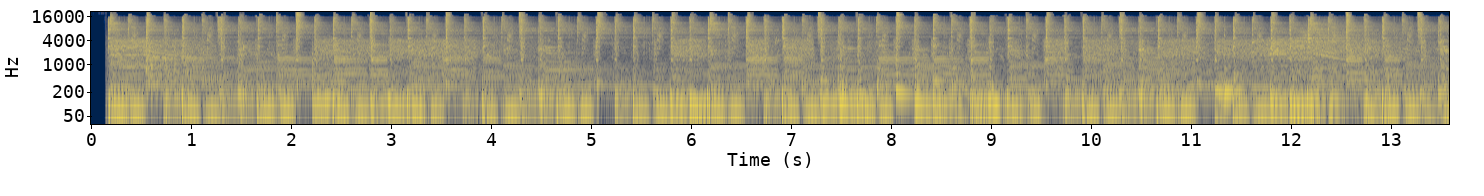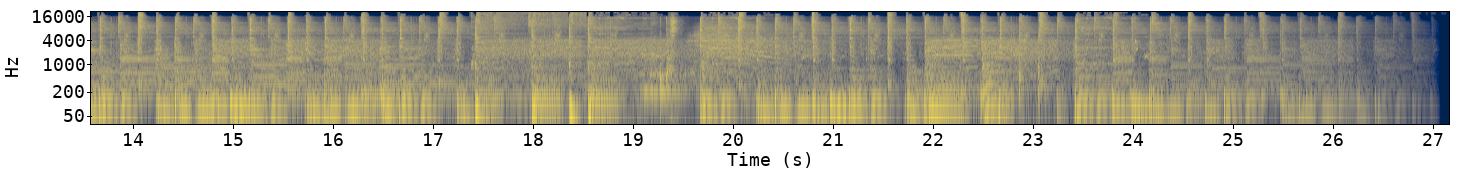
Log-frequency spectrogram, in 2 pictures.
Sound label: rock guitar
